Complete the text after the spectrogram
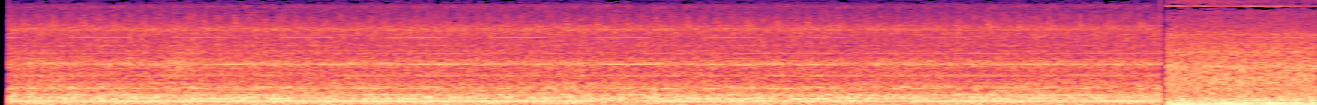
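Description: A forklift engine hums steadily.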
